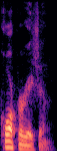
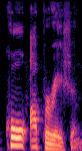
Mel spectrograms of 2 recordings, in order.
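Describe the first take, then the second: First: It is said with a 'cor' start, like corporation. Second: It is said with a clear 'co-op' start. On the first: The speaker calls it wrong. "not corporation" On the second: The speaker calls it right. "The word is cooperation"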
